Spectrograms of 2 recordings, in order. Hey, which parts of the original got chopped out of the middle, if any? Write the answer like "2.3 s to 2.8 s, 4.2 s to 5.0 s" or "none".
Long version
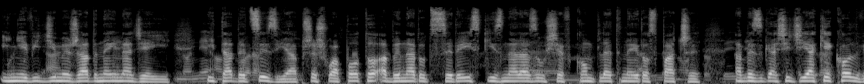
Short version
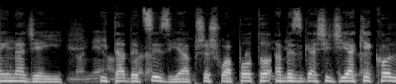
3.8 s to 7.3 s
